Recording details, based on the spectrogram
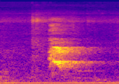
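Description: An audience member at a comedy night imitates a dog bark with a single short, sharp vocal yelp over a low background hum in a room.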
